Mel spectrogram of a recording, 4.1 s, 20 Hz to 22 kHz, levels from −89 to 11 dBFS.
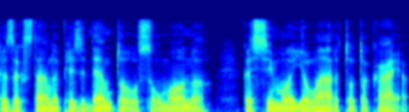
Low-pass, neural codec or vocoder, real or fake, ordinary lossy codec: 10.8 kHz; codec, 24 kHz, 0.9 kbps, WavTokenizer, small release; fake; AAC, 48 kbps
